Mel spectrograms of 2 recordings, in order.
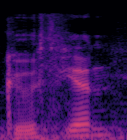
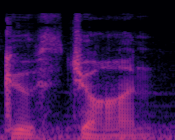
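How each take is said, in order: First: The middle consonant is a Y sound. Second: The middle consonant is a J sound. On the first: The speaker calls it right. "I'm gonna assume that J is pronounced like a Y" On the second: The speaker calls it wrong. "I doubt it's"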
